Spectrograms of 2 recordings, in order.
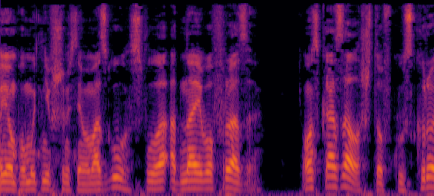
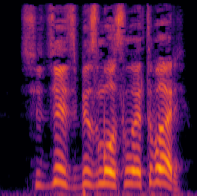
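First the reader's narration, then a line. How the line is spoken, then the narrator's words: Roaring. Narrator (Russian): взревел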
